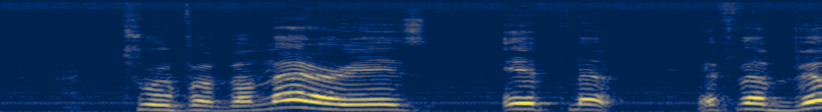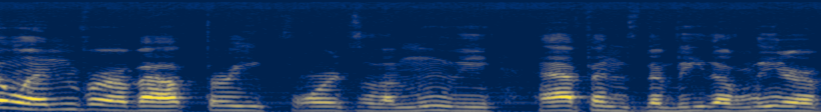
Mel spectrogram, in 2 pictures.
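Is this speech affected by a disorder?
Yes: cerebral palsy.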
